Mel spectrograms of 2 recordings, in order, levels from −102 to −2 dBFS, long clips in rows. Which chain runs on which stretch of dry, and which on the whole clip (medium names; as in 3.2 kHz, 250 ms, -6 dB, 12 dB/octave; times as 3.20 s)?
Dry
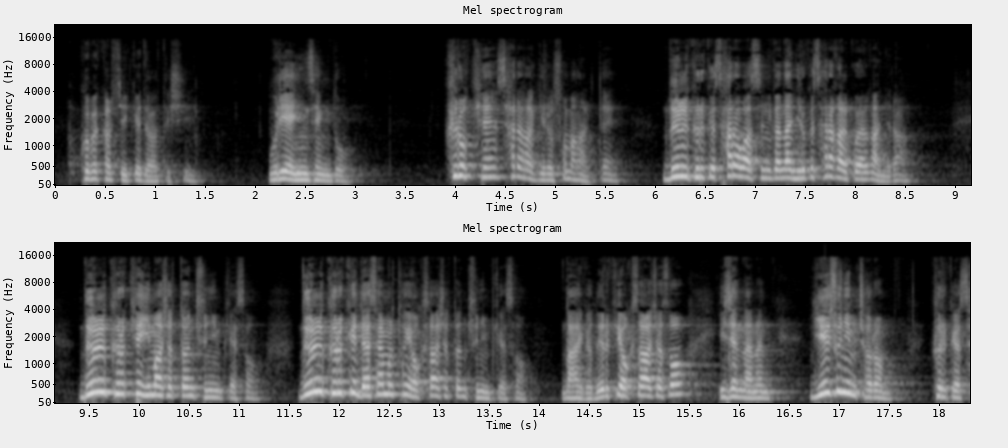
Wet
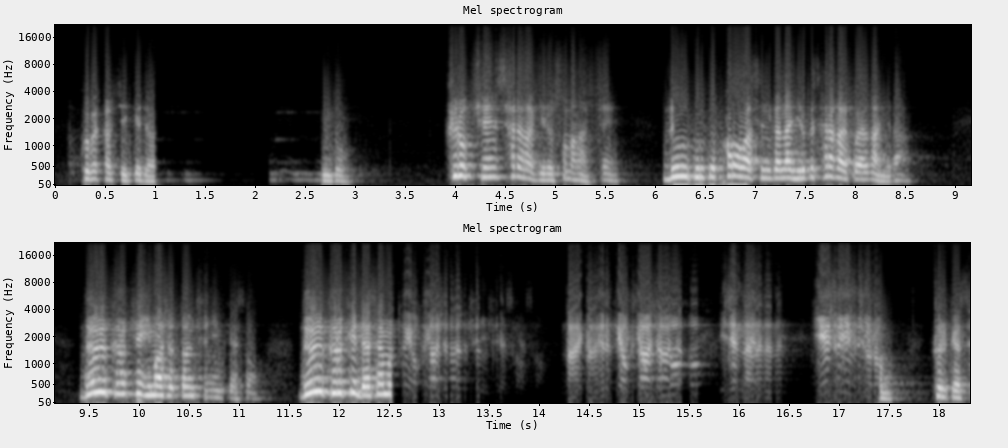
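1.00–2.68 s: tone controls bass -2 dB, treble +13 dB + compression 4:1, threshold -44 dBFS + pitch-class resonator D, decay 0.37 s
4.17–5.54 s: zero-crossing glitches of -33.5 dBFS + treble shelf 4.4 kHz +8 dB
6.18–6.92 s: partial rectifier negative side -3 dB + brick-wall FIR low-pass 1.2 kHz + bass shelf 120 Hz +5.5 dB
8.38–11.65 s: high-pass 54 Hz 24 dB/octave + peaking EQ 710 Hz +11 dB 0.25 oct + three-phase chorus
12.51–17.40 s: high-pass 1.3 kHz 24 dB/octave + delay 196 ms -7.5 dB
whole clip: low-pass 1.9 kHz 12 dB/octave; spectral noise reduction 6 dB; waveshaping leveller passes 1; trim +5 dB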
